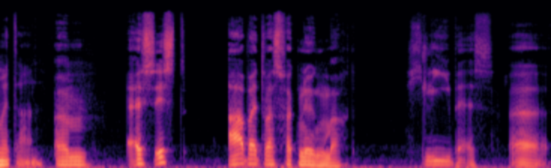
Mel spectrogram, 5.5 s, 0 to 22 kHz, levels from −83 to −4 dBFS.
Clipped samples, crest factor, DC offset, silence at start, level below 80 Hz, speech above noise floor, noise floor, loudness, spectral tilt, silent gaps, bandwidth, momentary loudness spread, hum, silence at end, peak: under 0.1%; 20 dB; under 0.1%; 0 s; -38 dBFS; 19 dB; -46 dBFS; -27 LUFS; -5 dB/octave; none; 16 kHz; 15 LU; none; 0 s; -6 dBFS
